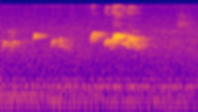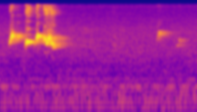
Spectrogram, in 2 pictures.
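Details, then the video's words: Red-whiskered bulbul singing short, liquid warbled phrases of rising and falling whistles, with a louder, bubbling burst in the middle and soft trailing notes. A faint low hum runs underneath. "Giọng hót chào mào"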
